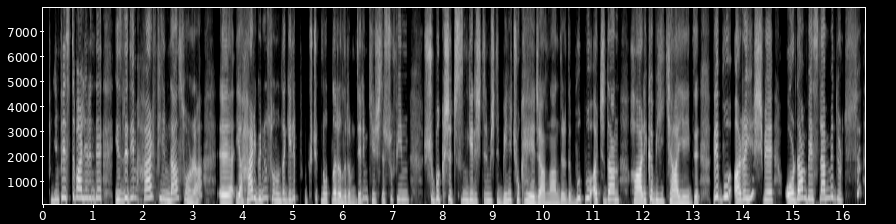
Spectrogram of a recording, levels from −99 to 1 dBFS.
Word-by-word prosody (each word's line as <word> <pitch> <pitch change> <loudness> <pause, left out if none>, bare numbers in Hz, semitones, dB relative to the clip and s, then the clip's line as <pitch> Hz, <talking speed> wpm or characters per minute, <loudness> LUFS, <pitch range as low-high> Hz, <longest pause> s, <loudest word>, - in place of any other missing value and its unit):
film 280 +2 -5
festivallerinde 350 -2 0 0.3
izlediğim 355 +6 0
her 355 +3 +2
filmden 305 -4 -1
sonra, 225 - -3 0.4
eee, 230 0 +7
ya, 245 0 +2
her 305 +6 +3
günün 310 +2 -2
sonunda 285 -7 -4
gelip 285 +6 -5 0.2
küçük 300 +2 -12
notlar 260 +1 -1
alırım. 190 -6 -2
Derim 320 +7 -6
ki, 260 - -8
işte, 250 +1 -7
şu 305 +4 -10
film, 290 0 -7 0.3
şu 290 -5 -5
bakış 320 0 -1
açısını 270 0 -2
geliştirmişti. 250 -4 -4
Beni 260 +4 -1
çok 275 -2 -6
heyecanlandırdı. 175 -7 +1
Bu, 330 -1 -2
bu 345 - +1
açıdan 275 +2 +2 0.2
harika 250 +4 +5
bir 270 - 0
hikâyeydi 205 -6 0 0.3
ve - - +5
bu 415 +1 +4
arayış 315 - +3
ve 285 0 +2 0.2
oradan 320 +6 +5
beslenme 325 +4 -1
dürtüsü 295 - -9
275 Hz, 145 wpm, -22 LUFS, 240-325 Hz, 0.4 s, eee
